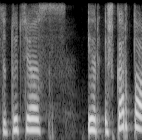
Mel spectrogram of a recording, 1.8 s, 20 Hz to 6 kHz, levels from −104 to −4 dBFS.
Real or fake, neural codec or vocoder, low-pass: real; none; 5.4 kHz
